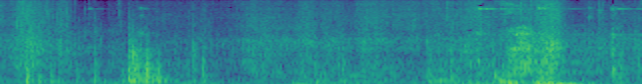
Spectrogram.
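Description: Wet plastic bags and rubbish pulled off a fouled narrowboat propeller rustling and being dumped onto the deck, with a thud a little after three seconds in. A brief vocal grunt about a second in.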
